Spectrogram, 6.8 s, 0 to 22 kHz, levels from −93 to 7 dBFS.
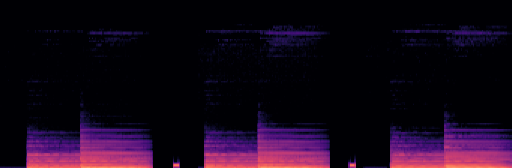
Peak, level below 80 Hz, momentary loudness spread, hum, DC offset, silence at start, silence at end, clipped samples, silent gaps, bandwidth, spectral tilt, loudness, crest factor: -8 dBFS; -28 dBFS; 13 LU; none; under 0.1%; 0.35 s; 0 s; under 0.1%; 2.03-2.30 s, 2.38-2.63 s, 4.40-4.64 s, 4.73-4.83 s; 4.4 kHz; -11 dB/octave; -23 LUFS; 14 dB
